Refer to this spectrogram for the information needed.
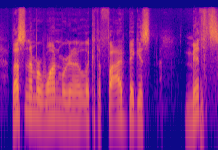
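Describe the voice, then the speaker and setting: The man's fairly high voice comes across dry and close, with no echo. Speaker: real estate investing educator. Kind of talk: webinar presentation. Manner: fast.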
